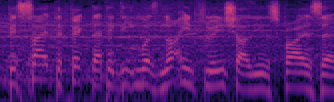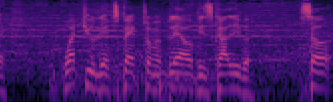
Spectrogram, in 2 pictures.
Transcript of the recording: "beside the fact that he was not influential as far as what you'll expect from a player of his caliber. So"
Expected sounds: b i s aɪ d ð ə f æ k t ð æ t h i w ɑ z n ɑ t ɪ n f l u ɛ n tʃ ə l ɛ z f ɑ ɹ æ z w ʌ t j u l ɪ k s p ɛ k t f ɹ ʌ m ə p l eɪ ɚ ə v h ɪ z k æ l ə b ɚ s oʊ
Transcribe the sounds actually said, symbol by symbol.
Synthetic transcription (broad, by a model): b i s aɪ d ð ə f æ k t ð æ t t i w ɑ z n ɑ t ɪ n f l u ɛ n ʃ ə l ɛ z f ɑ ɹ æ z w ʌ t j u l ɪ k s p ɛ k t f ɹ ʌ m ə p l eɪ ɚ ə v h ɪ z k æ l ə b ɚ s oʊ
